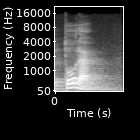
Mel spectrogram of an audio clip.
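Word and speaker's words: תורה: está na letra aqui ele é mudo aqui no caso então o nosso transliteramos pela letra h não fica Torá nós temos aqui a palavra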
